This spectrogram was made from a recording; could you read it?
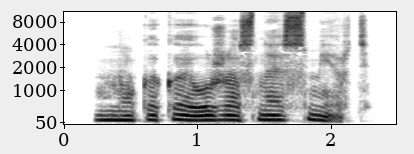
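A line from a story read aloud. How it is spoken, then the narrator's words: Murmured. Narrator (Russian): пробормотал Алексей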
